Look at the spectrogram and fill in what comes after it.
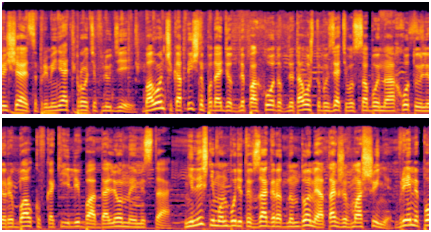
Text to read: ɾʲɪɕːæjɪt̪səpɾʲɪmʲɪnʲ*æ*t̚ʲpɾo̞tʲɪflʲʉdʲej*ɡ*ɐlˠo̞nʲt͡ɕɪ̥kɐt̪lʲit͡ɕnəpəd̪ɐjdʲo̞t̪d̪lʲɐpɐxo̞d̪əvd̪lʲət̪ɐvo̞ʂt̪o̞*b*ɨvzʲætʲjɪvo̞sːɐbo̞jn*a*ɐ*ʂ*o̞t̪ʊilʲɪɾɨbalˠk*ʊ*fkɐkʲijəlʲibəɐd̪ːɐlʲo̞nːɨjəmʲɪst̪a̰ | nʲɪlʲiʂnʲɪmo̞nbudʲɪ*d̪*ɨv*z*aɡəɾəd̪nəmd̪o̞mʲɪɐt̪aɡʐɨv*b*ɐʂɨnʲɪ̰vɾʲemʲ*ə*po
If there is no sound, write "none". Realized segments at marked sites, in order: æ, b, b, ə, x, ʊ, t̪, z, m, ə

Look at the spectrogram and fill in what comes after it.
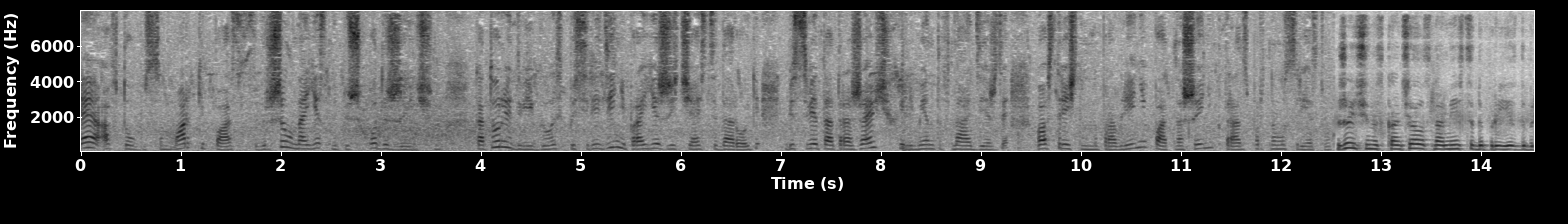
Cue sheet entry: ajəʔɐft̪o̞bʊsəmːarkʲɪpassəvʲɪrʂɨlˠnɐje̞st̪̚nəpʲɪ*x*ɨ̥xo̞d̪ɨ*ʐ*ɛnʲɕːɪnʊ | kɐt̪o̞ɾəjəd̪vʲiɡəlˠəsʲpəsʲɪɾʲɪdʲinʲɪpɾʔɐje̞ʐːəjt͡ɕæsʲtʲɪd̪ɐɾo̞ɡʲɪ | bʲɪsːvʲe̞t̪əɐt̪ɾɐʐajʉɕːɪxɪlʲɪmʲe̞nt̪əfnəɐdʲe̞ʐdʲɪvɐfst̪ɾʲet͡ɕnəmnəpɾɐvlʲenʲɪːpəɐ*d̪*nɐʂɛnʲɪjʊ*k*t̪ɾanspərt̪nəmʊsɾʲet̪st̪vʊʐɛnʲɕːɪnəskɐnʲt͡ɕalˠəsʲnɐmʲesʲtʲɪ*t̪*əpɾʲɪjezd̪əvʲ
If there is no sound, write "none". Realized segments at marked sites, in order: ʂ, ʐ, t̪, k, d̪

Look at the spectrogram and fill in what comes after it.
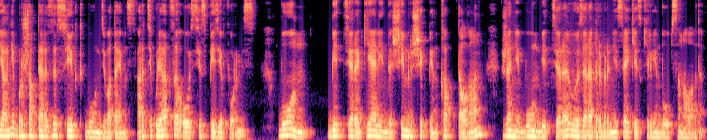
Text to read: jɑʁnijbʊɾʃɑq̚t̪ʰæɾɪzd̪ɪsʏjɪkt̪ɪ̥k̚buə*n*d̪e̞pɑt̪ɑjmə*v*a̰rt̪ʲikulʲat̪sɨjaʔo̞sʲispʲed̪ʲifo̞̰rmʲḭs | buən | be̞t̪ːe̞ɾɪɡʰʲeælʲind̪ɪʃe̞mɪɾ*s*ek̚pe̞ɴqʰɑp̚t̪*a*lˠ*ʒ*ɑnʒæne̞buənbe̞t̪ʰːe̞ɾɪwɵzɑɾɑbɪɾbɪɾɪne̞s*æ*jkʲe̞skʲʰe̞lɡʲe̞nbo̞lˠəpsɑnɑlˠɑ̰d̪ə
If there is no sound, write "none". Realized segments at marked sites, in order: n, z, ʃ, ɑ, ʁ, æ

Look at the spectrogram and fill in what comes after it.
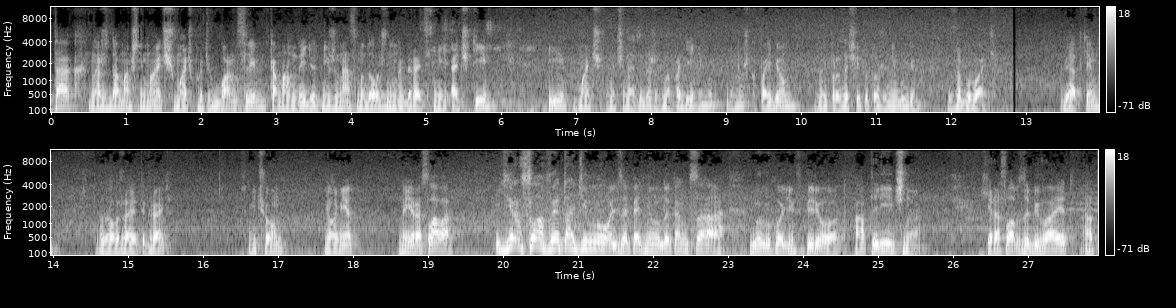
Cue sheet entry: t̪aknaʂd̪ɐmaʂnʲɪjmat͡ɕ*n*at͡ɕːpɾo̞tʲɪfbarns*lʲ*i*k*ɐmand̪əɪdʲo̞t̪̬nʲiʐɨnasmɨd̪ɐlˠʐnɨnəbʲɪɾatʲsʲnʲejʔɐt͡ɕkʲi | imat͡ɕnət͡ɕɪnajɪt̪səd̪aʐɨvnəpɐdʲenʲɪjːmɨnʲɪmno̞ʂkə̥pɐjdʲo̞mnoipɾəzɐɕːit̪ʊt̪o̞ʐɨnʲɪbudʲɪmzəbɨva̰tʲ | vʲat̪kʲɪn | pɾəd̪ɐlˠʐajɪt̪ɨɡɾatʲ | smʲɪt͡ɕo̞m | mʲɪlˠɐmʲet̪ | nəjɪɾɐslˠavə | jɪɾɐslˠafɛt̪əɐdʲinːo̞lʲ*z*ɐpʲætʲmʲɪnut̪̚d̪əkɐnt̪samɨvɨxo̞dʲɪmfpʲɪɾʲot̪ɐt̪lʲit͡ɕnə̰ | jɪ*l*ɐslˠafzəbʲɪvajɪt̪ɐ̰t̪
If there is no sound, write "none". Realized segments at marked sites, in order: m, lʲ, k, z, ɾ

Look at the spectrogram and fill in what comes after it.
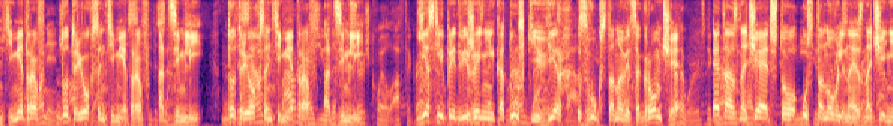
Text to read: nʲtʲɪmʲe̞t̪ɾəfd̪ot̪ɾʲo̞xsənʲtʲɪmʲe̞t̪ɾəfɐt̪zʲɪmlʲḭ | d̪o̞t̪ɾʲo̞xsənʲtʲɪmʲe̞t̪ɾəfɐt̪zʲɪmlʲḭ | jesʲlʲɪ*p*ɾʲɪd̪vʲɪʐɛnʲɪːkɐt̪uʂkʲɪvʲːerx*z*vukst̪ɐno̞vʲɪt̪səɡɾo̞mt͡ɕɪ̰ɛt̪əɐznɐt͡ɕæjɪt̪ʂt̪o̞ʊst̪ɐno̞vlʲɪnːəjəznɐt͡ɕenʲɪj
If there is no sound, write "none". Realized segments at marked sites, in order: p, z

